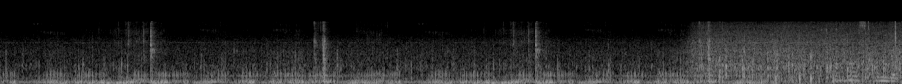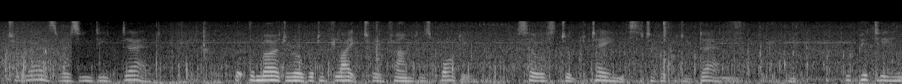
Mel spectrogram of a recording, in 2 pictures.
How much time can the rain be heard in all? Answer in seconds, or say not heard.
18 s.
